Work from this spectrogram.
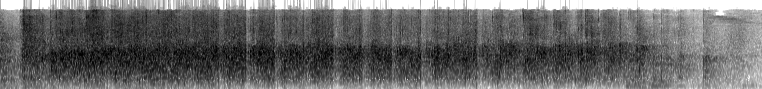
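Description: An audience at a climate science talk applauds loudly and steadily to welcome a speaker, a dense wash of clapping that fades away over the last second.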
